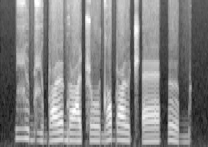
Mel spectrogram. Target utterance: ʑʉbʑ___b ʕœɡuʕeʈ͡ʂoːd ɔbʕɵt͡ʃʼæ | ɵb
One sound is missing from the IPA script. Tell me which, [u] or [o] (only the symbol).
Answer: o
